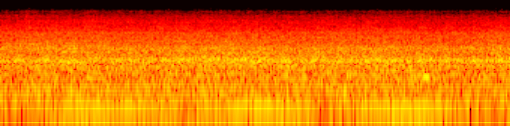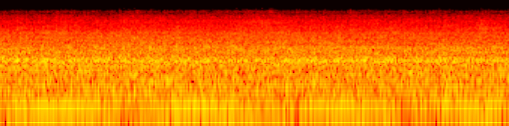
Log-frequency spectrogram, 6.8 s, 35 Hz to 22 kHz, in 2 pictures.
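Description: KiHa 47 diesel railcar standing with its engine idling: a steady low rumble, with a faint steady whine above it.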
